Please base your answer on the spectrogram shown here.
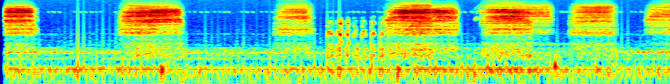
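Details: Wild barn owl nestlings begging while their mother feeds them tiny bits at a nest; harsh, hissing, broadband screeches about half a second to a second long, repeated in a steady series with short gaps, over a low steady hum.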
